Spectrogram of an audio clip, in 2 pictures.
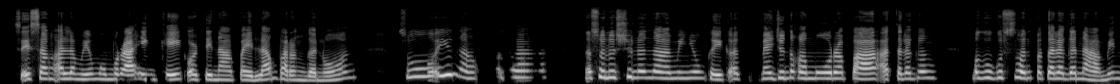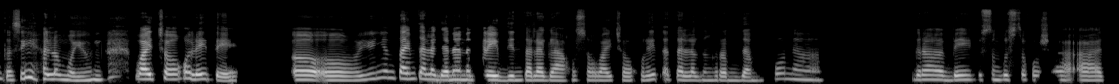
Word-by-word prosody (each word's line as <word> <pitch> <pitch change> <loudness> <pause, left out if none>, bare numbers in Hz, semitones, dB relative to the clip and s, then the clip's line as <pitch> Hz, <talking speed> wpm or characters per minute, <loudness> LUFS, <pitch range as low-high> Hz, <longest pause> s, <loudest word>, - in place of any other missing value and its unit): sa - - -5
isang 260 0 +2
alam 255 0 +2
mo 235 - +1
yun 245 - 0
mumurahing 235 -1 +2
cake 230 +4 +4
or 225 - +1
tinapay 210 -2 +1
lang 230 +6 +1
parang 210 -5 +1
ganon, 195 - -1 0.4
so 360 +2 +1
ayun 450 +1 +7
na. 325 - -1 0.3
Kumbaga 320 -1 -2 0.5
nasolusyunan 310 0 +1
namin 285 0 +1
yung 295 -1 -3
cake 225 -2 +3
at 255 - -3 0.2
medyo 270 +2 0
nakamura 275 -2 +2
pa 255 -1 +4
at - - -1
talagang 280 +3 -2 0.3
magugustuhan 295 0 0
pa 280 - -2
talaga 270 -1 +3
namin, 240 +3 -1
kasi 260 +11 0
alam 235 -1 +1
mo - - -1
yun 200 +4 -1 0.3
white 240 -1 +5
chocolate 235 -1 +1
eh. 170 +2 -1 0.6
Oo 195 -2 +3
yun 255 +8 -6
yung 300 - -8
time 265 0 +3
talaga 225 -5 +3
na 215 0 +2
nag 210 -1 -2
crave 200 -3 +4
din 195 +1 -1
talaga 190 -2 0
ako 200 - -13
sa 195 0 -8
white 190 0 -4
chocolate 195 +4 -5
at - - -8
talagang 190 -1 -3
ramdam 180 -1 -5
ko 255 +1 -8
na 215 -4 -7 0.9
grabe 215 -1 -1
gustong 215 0 -8
gusto 220 +1 -5
ko 205 - -7
siya 205 0 -8
at 195 -1 -3
230 Hz, 165 wpm, -22 LUFS, 205-275 Hz, 0.9 s, ayun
